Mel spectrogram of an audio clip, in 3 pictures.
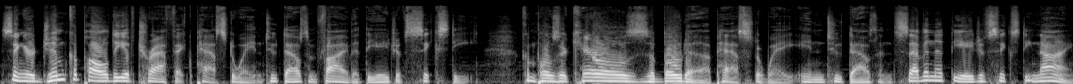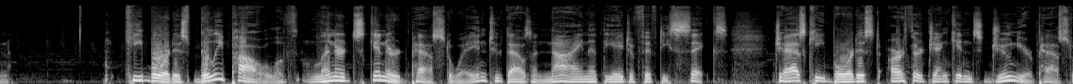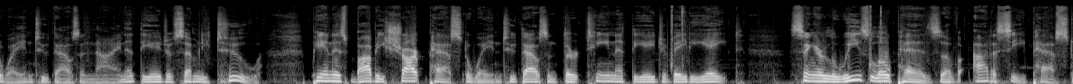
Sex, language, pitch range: male, English, 110-150 Hz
